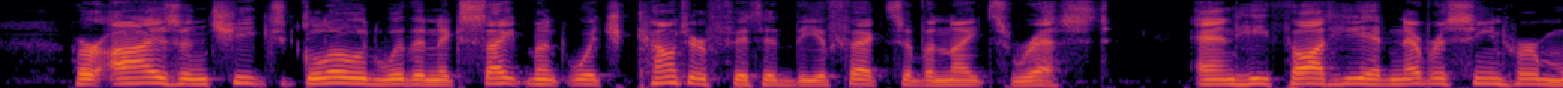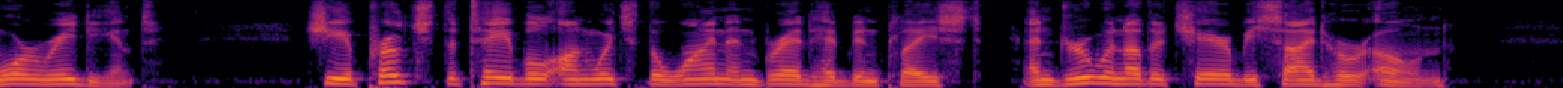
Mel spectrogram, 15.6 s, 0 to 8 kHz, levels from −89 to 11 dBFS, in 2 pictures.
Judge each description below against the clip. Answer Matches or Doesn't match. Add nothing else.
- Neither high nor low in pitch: Matches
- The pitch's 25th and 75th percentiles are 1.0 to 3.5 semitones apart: Matches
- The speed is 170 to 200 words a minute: Matches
